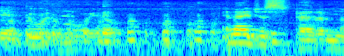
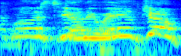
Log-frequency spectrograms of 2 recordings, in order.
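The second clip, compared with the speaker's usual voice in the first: laughing shout; 13 semitones higher than usual. Real, not acted. Laughing story punchline to family.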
